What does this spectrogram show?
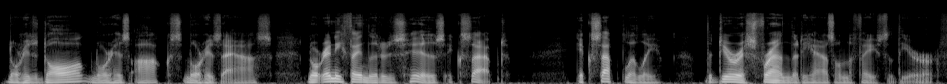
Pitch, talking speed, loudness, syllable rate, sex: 95 Hz, 175 wpm, -22 LUFS, 4.5 syllables/s, male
